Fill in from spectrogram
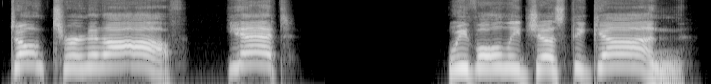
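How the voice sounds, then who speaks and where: Animated amateur weather presenter, very close dry sound. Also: very high voice, unhurried, no room sound, faint music behind. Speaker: amateur weather presenter in a fictional emergency scenario. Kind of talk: improvised mock breaking-news commentary.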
